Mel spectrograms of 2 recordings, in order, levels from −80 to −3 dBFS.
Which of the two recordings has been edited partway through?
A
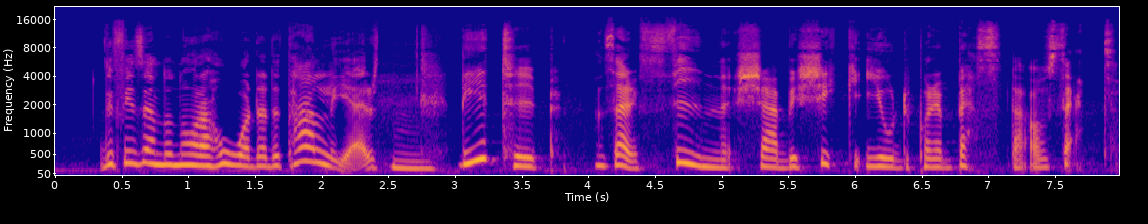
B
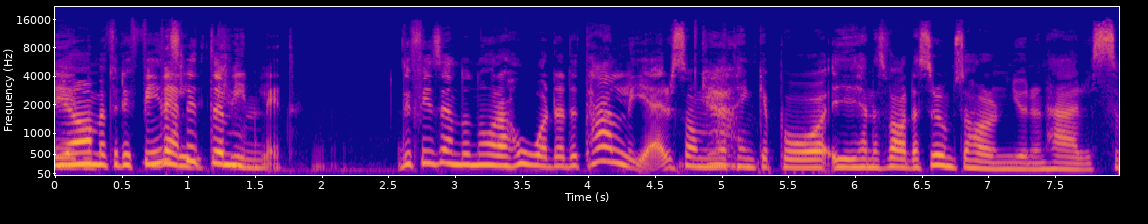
A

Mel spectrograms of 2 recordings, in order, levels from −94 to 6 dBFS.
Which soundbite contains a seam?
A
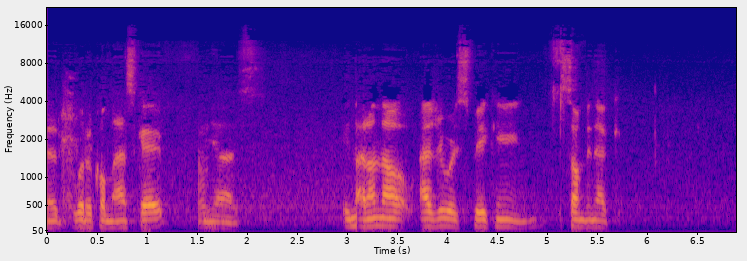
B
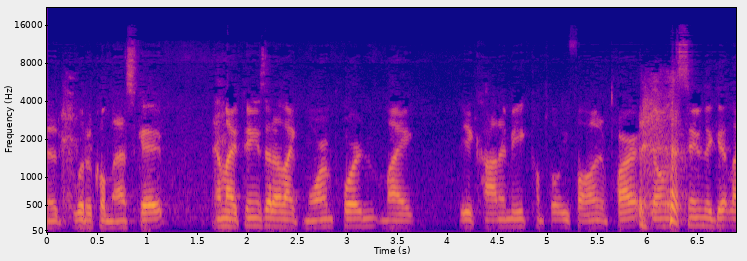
A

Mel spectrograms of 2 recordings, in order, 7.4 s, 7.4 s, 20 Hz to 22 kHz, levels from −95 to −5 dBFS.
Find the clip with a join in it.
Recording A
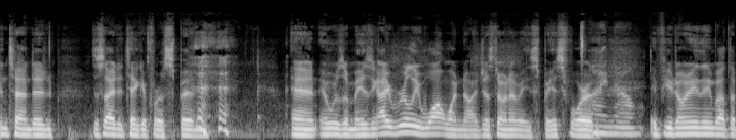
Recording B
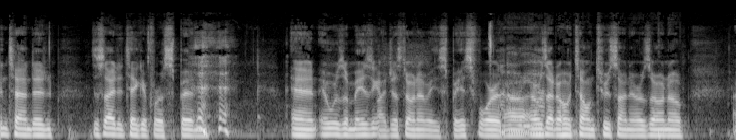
B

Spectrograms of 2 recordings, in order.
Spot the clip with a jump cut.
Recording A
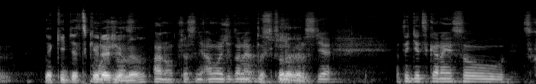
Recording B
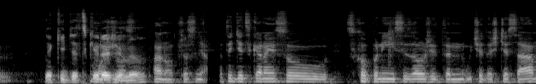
B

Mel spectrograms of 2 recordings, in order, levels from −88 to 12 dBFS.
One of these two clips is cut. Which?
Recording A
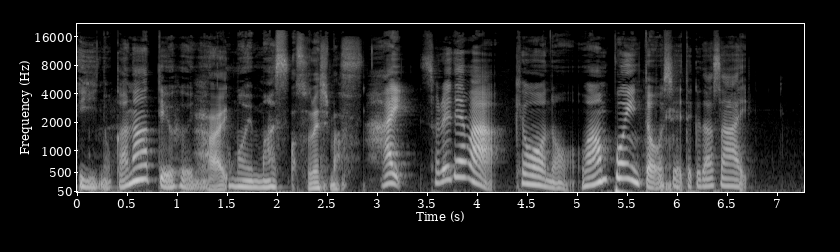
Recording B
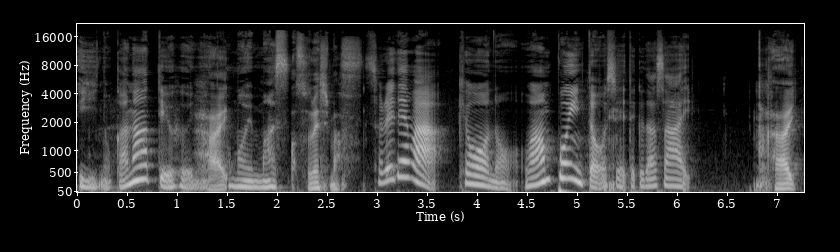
B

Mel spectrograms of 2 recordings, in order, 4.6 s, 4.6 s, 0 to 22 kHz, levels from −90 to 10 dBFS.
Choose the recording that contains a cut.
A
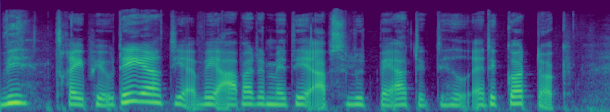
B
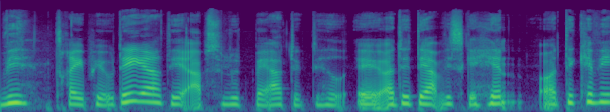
B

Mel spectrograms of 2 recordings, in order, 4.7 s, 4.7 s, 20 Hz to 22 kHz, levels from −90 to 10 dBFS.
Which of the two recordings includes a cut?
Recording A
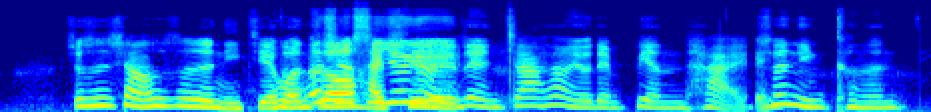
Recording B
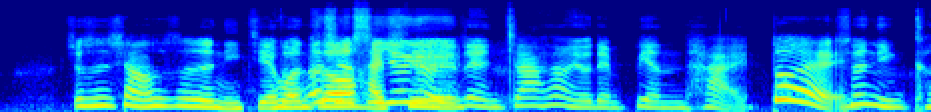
A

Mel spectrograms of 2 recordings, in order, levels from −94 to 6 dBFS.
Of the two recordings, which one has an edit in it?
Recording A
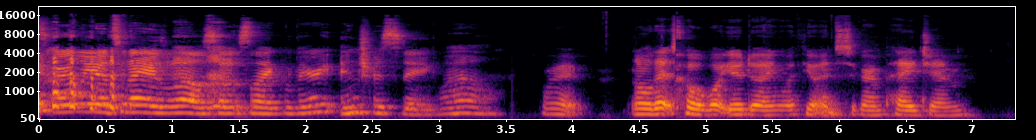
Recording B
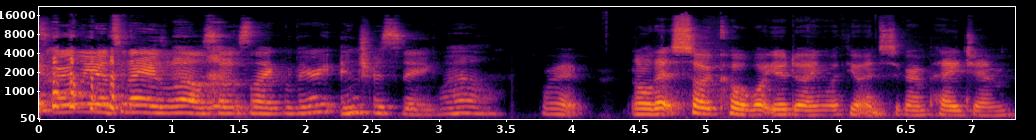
A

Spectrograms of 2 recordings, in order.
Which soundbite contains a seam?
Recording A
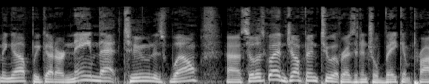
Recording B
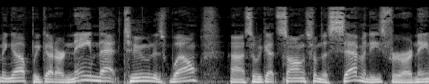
A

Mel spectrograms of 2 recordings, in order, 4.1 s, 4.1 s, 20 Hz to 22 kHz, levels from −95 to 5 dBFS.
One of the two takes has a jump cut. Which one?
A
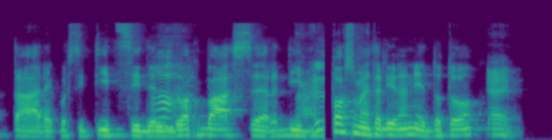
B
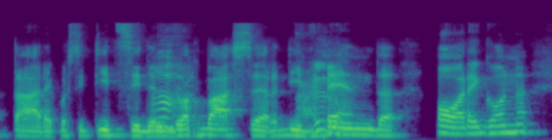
A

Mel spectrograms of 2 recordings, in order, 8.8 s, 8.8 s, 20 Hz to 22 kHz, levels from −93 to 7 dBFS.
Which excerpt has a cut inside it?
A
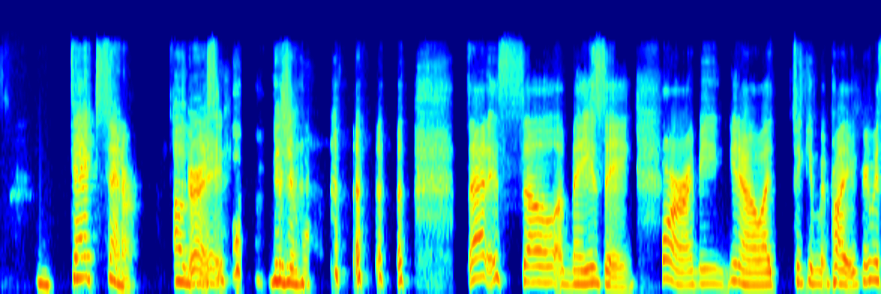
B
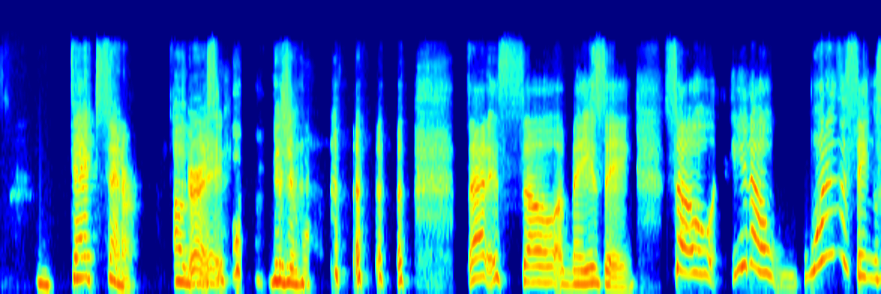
A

